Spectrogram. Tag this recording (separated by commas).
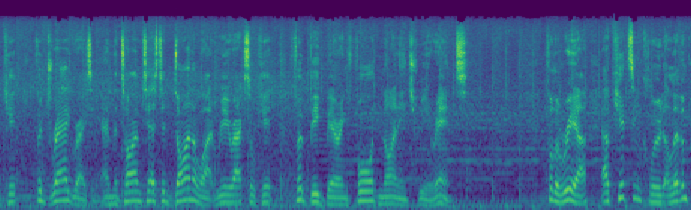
Music, Speech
